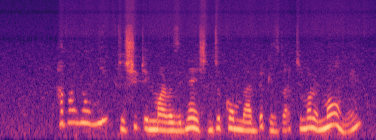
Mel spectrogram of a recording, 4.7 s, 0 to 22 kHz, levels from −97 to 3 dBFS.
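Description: Noise suppressor artifacts run through the whole speech clip: the suppressor pulls the room noise, which sits about 17 dB below the speech, down by about 18 dB between phrases, so the background pumps up and down with the voice. Speech cut by the noise suppressor occurs from 3.36 to 3.76 s, where the suppressor mistakes quiet speech for noise and lowers it by up to about 14 dB, leaving roughly a tenth of a second of that span faint and swallowed.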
